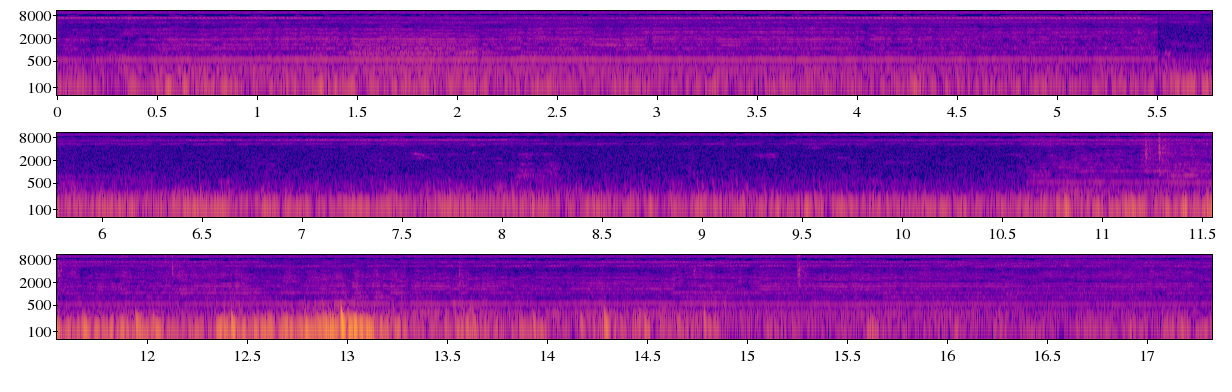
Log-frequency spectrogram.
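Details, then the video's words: Wing hum of a honey bee visiting flowers in Siosar, Karo, North Sumatra, Indonesia: a steady droning buzz for five seconds, several seconds of near quiet with low rumble, then the drone resumes alongside a brief louder thump. "Mengintip proses lebah madu melakukan penyerbukan pada bunga"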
